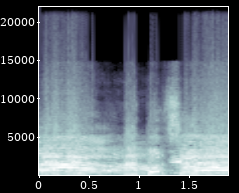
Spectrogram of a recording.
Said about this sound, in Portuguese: Isso, a torcida. Pra São Paulo!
